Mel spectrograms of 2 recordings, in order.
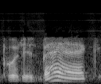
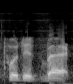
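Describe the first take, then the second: First: A sharp, startled melody that moves in pitch. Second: All on one flat note, sounding menacing. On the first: The listener was just caught doing something. "it's like I caught you with your hand in a cookie jar" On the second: It is a warning of consequences. "if you say it all on the same note, ... it's ominous and threatening"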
